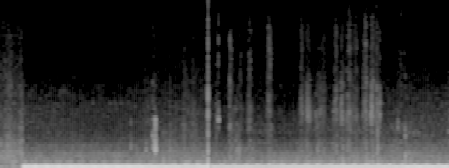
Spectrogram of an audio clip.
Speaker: Smooth idle on the dad wagon. I love this thing, dude.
